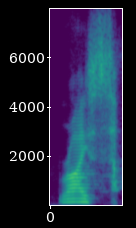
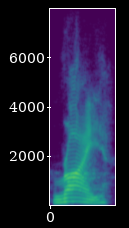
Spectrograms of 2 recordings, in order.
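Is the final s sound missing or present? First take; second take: present; missing. First: The word ends with a clear s sound. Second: The word ends without a final s sound. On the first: The speaker calls it right. "No, it's rice, rice. You have to get the s" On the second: The speaker calls it wrong. "I hear Vietnamese speakers say"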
